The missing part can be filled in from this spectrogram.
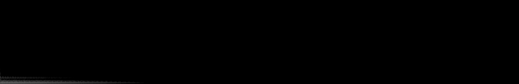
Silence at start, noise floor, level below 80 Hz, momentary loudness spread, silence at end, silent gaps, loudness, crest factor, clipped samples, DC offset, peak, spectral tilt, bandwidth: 0 s; -78 dBFS; -64 dBFS; 12 LU; 3.65 s; none; -58 LUFS; 18 dB; under 0.1%; under 0.1%; -44 dBFS; -8.5 dB/octave; over 20 kHz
